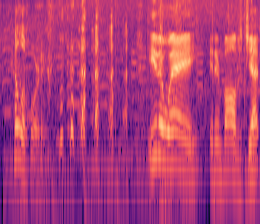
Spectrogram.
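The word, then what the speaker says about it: heli-boarding: Hellaboarding. Yeah. Not like hella, H-E-L-L-A, hyphen boarding, but hella as in helicopter, snowboarding.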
